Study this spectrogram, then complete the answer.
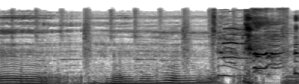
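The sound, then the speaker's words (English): A person hums a slow, gospel-style melody alone, holding steady notes that glide between pitches, then rising higher and wavering toward the end. “But, okay, well, let us hear your hum then. What's your hum like?”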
